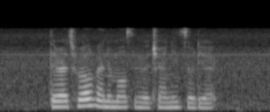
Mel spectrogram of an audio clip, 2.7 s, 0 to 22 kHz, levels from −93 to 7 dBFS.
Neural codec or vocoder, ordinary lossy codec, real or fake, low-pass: none; none; real; none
